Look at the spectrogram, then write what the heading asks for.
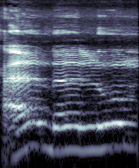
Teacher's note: Hablum, hablun bertemu dengan mim, di sana diperkuat dengan ada tasdid di atas mim. Itu menunjukkan wajib bunyi n pada hablun dimasukkan ke dalam mim. Jadi hablum, namanya bacaan idgham fi gunnah, dimasukkan dengan mendengung.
